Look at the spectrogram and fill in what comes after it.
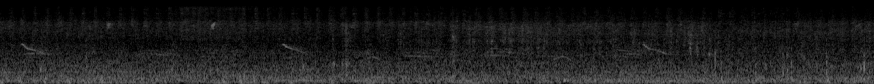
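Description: Outdoor park ambience: a steady wash of background noise, with a bird giving a short descending chirp three times, roughly every three seconds.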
